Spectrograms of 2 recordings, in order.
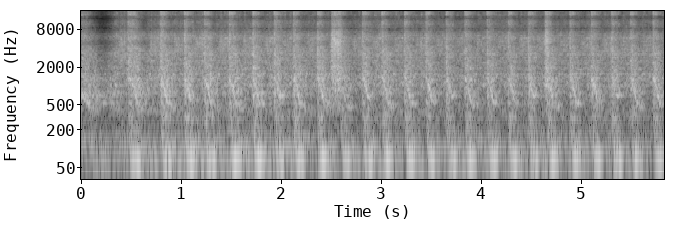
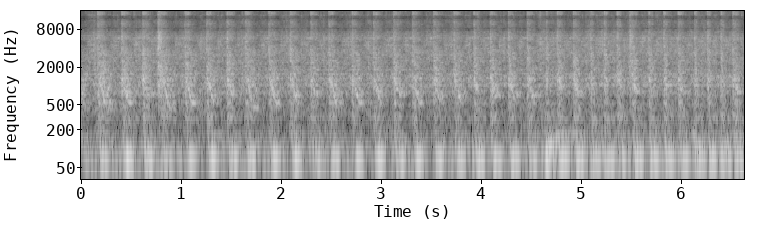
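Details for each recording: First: First start of a newly built turbo Honda EG engine: catches straight away and holds a firm, even pulsing idle with no misses or knocks, no leaks, some smoke thought normal; normal first start. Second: Honda Civic EG turbo build, first start-up on an ECU file from the previous car with the same injectors: uneven lumpy idle after firing, then it stalls and restarts rough; no leaks, owner says fuel is all out of whack.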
